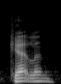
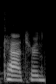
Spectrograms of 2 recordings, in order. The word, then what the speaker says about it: Catherine: Did I pronounce that right? Catlin? It's Catherine, sir.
